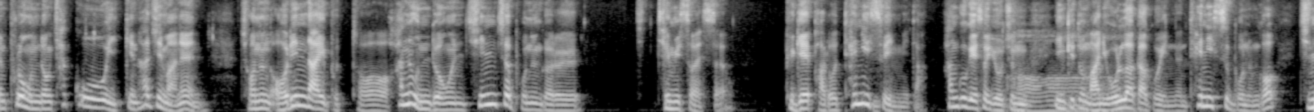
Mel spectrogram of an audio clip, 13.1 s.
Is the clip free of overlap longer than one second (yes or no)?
no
